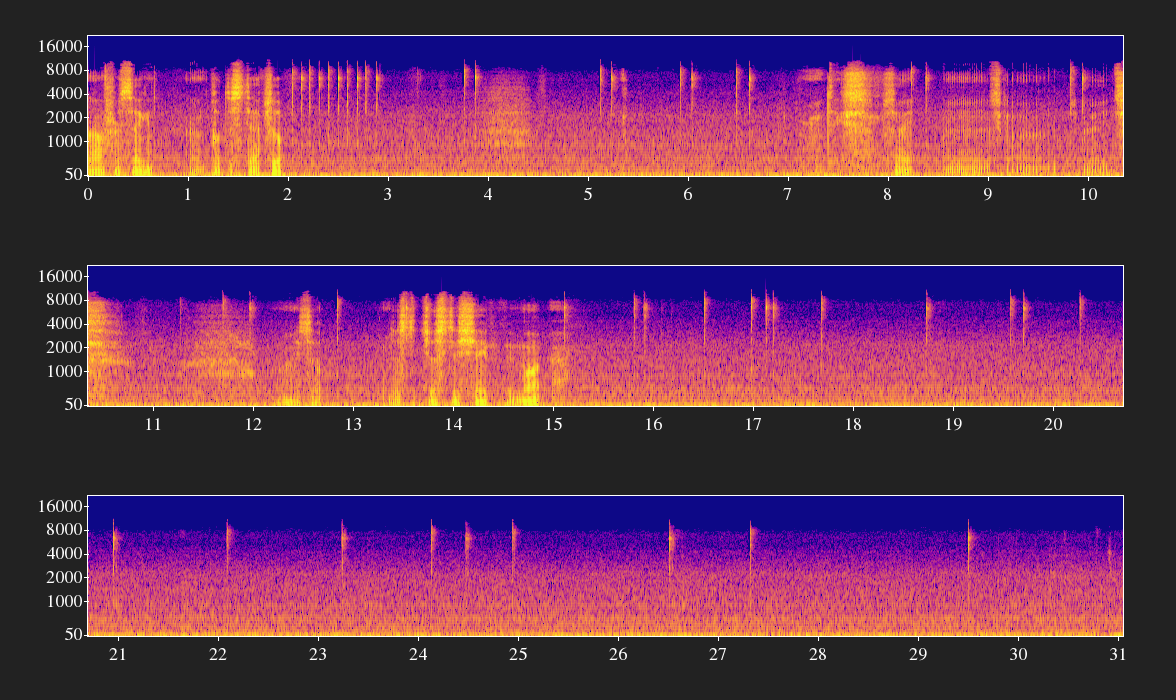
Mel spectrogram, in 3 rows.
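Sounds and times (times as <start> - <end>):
faint low hum: 0.0 - 31.0.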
